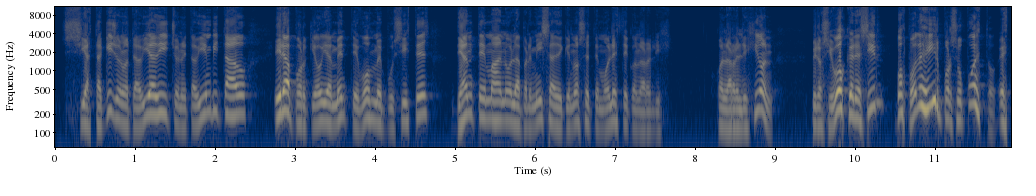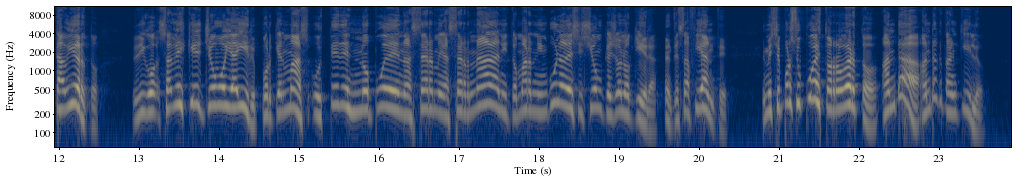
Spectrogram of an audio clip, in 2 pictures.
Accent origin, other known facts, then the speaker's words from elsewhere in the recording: Las Heras, Santa Cruz, Argentina; en mi pueblo, un pueblo conocido por muchos, el pueblo de los suicidas del fin del mundo, yo vengo de Las Heras, Santa Cruz. Las Heras, Santa Cruz es un pueblito muy chiquitito, tenía en ese tiempo unos 14.000 habitantes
